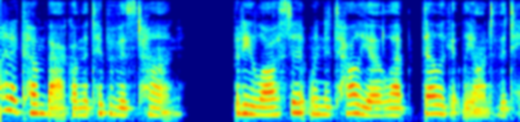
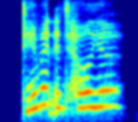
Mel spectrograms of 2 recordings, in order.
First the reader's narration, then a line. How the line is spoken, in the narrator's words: Sam snapped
